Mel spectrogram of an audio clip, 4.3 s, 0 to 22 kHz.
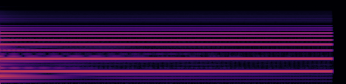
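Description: Alto saxophone holding one long melody note, written C6 (sounding E-flat), over a sustained E-flat major chord in the accompaniment.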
